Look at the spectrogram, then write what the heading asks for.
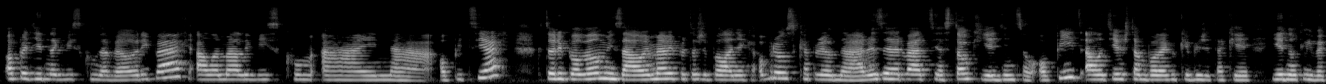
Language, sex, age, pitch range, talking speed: Slovak, female, 20-39, 210-255 Hz, 145 wpm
